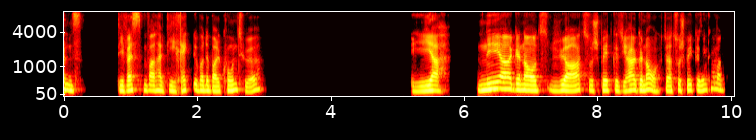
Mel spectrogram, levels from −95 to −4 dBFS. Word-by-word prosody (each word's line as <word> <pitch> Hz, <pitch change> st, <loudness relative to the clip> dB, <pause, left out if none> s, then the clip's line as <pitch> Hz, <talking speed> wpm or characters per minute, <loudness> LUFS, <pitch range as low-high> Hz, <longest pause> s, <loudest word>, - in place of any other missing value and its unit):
Und 155 Hz, +1 st, -2 dB, 0.5 s
die 135 Hz, -1 st, 0 dB
Wespen 145 Hz, 0 st, +1 dB
waren 140 Hz, -1 st, 0 dB
halt 140 Hz, -2 st, -2 dB
direkt 140 Hz, +4 st, -3 dB
über 140 Hz, -3 st, 0 dB
der 140 Hz, -, 0 dB
Balkontür. 140 Hz, +3 st, -2 dB, 2.2 s
Ja. 135 Hz, +3 st, +2 dB, 0.4 s
Ne, 155 Hz, +5 st, +4 dB
ja, 180 Hz, -2 st, +5 dB
genau, 145 Hz, -3 st, +4 dB
z 140 Hz, +1 st, -9 dB
ja, 135 Hz, +1 st, +2 dB
zu 150 Hz, -2 st, -7 dB
spät 140 Hz, 0 st, -2 dB
ges 130 Hz, -2 st, -4 dB
ja, 145 Hz, +4 st, +2 dB
genau, 145 Hz, -4 st, +1 dB
ja 130 Hz, 0 st, 0 dB
zu 145 Hz, -, -4 dB
spät 150 Hz, +1 st, -3 dB
gesehen 140 Hz, +1 st, -2 dB
kann 180 Hz, +3 st, -8 dB
man 155 Hz, -3 st, -5 dB
140 Hz, 155 wpm, -23 LUFS, 135-150 Hz, 2.2 s, ja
